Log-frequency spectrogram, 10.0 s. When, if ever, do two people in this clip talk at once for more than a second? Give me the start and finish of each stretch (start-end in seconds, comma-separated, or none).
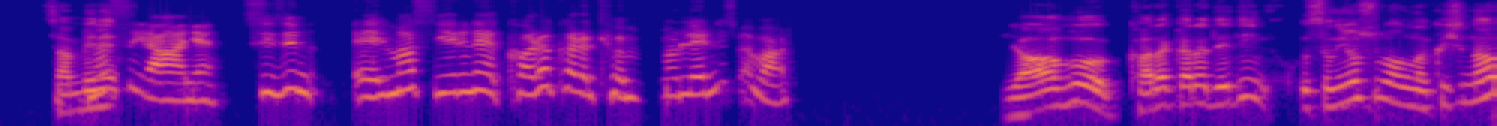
none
